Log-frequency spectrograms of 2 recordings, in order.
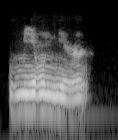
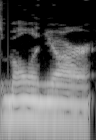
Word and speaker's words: Mjolnir: Mjolnir. – I always thought it was Molinar, and it took all these years and going to the movie theater to be schooled.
